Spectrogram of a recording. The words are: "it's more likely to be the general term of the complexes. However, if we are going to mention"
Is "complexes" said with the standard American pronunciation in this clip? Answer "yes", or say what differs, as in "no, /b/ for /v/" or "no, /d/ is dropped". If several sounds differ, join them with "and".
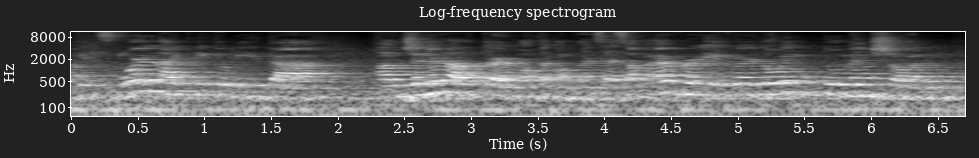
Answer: no, /l/ is dropped and /s/ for /z/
